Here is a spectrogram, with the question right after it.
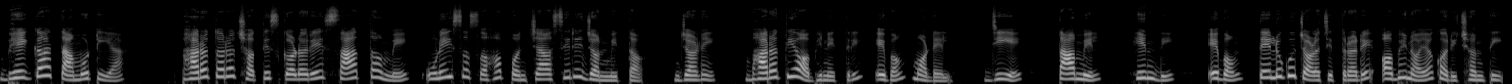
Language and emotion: Odia, neutral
